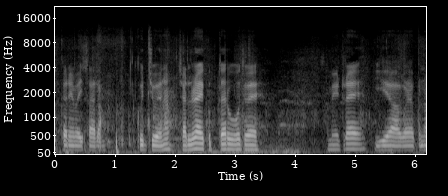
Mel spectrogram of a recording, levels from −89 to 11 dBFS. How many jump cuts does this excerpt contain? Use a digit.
0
